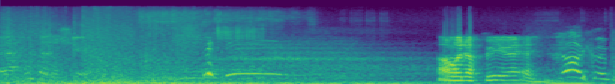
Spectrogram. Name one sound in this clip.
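A car explodes with a loud blast.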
